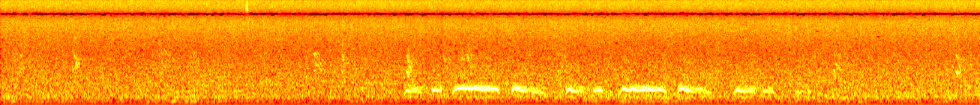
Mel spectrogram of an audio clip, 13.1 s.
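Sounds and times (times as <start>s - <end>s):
faint outdoor hiss: 0.0s - 13.0s
bird hooting: 5.4s - 10.9s.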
